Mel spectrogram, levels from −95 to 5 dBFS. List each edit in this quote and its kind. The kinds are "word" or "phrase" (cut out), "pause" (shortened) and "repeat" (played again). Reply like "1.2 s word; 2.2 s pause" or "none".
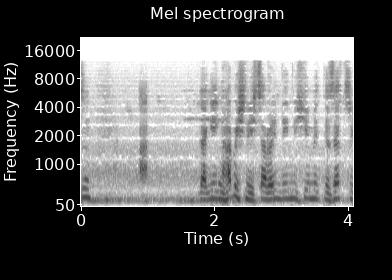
2.9 s word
